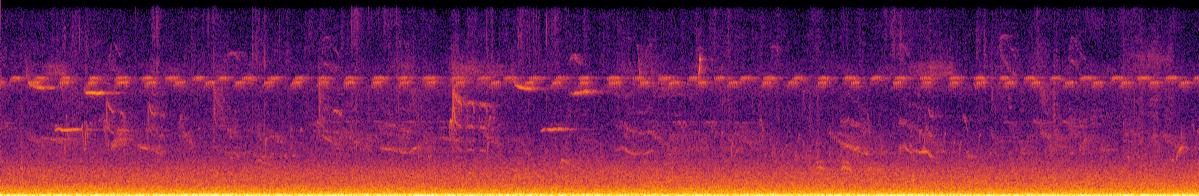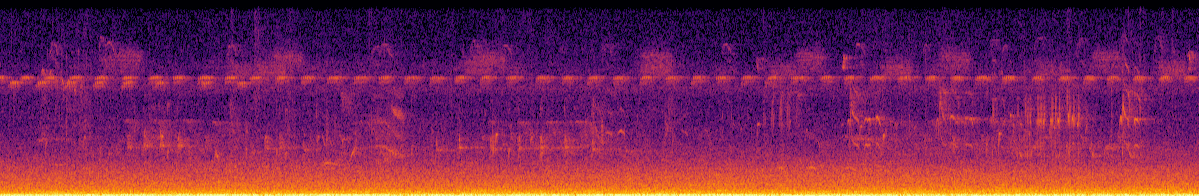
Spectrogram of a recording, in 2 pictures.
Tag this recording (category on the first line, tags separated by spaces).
Soundscapes > Urban
birds cemetery distant-traffic field-recording insects morning nature neighborhood summer wind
